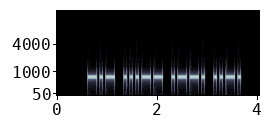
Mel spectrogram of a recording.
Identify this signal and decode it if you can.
Morse code, heard as a keyed tone, about 20 wpm, 700 Hz. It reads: K3PF
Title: USA Call Signs - 4 Characters - Repeated 2x - 20wpm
